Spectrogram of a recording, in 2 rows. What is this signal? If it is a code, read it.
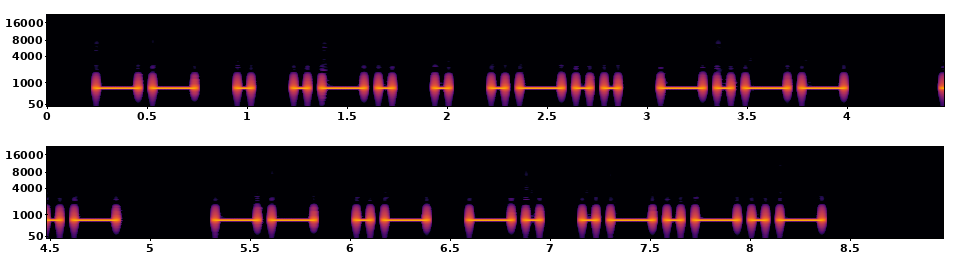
Morse code, heard as a keyed tone, about 17 wpm, 700 Hz. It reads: MERELY A MAN.
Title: Sentences from Top 1400 Words 17wpm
